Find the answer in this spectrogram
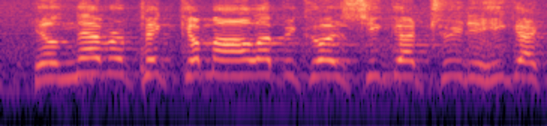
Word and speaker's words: Kamala: If you really take, you had Elizabeth Warren, you had Cory Booker, and you had Kamala. You know, if you pronounce her name wrong, she goes crazy. Kamala, like a comma.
